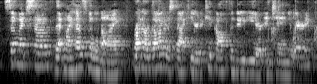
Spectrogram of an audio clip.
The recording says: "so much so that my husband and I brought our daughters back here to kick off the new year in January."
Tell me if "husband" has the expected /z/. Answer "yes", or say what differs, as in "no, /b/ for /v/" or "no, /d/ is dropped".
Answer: yes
